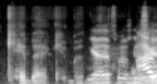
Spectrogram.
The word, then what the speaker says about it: Quebec: pronounced cuc thank you very much it's actually pronounced kebec but yeah that's what I was going to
